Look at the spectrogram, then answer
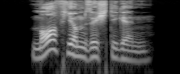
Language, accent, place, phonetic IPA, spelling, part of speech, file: German, Germany, Berlin, [ˈmɔʁfi̯ʊmˌzʏçtɪɡn̩], morphiumsüchtigen, adjective, De-morphiumsüchtigen.ogg
- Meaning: inflection of morphiumsüchtig: 1. strong genitive masculine/neuter singular 2. weak/mixed genitive/dative all-gender singular 3. strong/weak/mixed accusative masculine singular 4. strong dative plural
